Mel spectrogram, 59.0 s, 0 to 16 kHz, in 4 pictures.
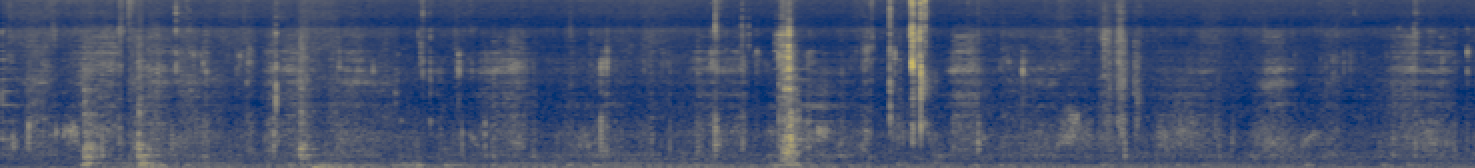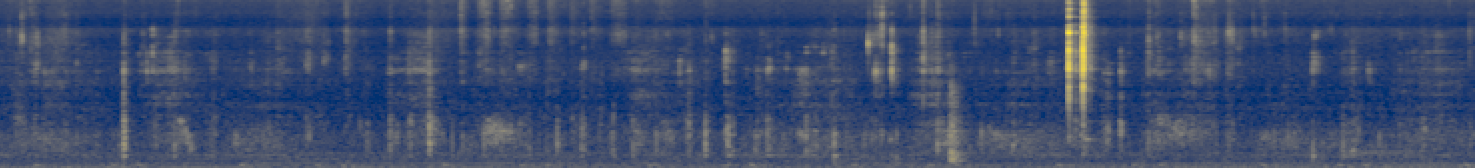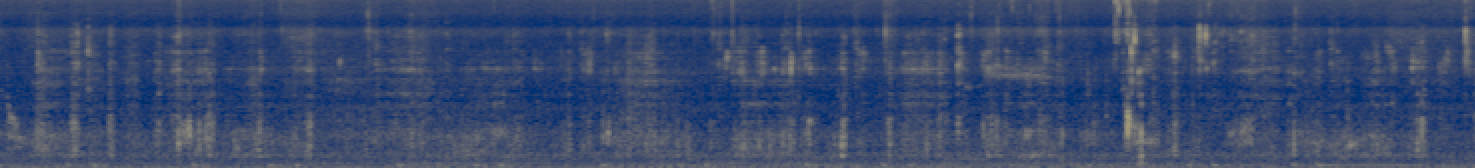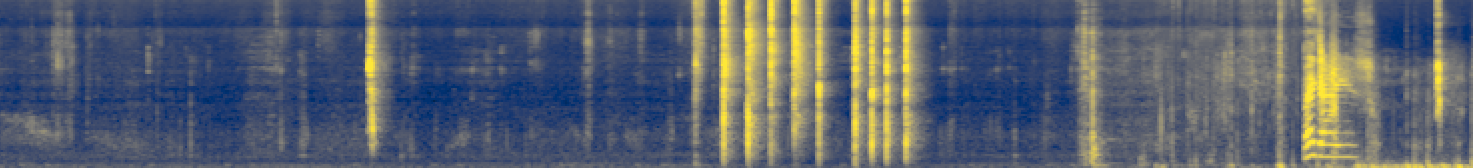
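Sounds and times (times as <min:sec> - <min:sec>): person chewing food: 0:00.0 - 0:57.2
mouth clicks and smacks: 0:25.4 - 0:26.0, 0:47.8 - 0:48.4, 0:51.0 - 0:53.8, 0:55.6 - 0:58.9
soft mouth clicks: 0:47.9 - 0:48.2, 0:58.4 - 0:58.9.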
